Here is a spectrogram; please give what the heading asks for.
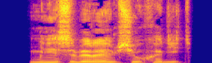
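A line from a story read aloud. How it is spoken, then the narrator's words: Plain. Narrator (Russian): сказал Гарри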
